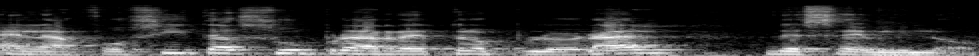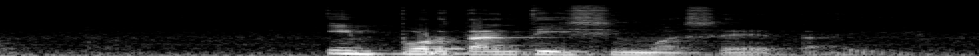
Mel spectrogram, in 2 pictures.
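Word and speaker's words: Sébileau: Se escribe Sévilleau, pero se pronuncia Sévillot porque es francés.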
